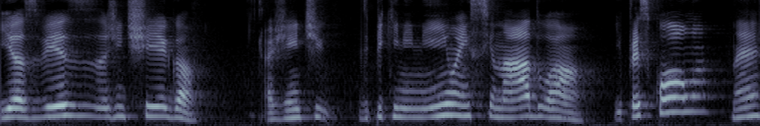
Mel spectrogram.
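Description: Her bright, sharp voice sits at a fairly high pitch, with lively intonation at a moderate pace. This woman's loudness swings widely. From Brazil, Curitiba. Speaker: mechanical engineer and manager. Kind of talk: interview.

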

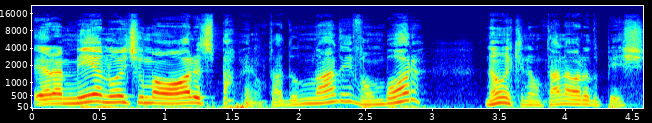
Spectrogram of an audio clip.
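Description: A man speaks at a very fast pace with a high pitch and very wide pitch swings. The recording is very clean, with a silent background. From Porto Alegre, Rio Grande do Sul, Brazil. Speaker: singer and songwriter. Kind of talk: casual interview chat.

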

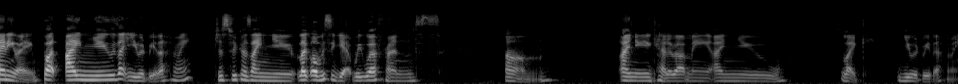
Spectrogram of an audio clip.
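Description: With an Australian accent, a woman at medium pitch talks at a fairly quick pace, her loudness swinging widely and her pitch varying in an ordinary way, broken by long, frequent pauses. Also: very clean recording, silent background. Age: 20s. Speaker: podcast co-host. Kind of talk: casual chat.

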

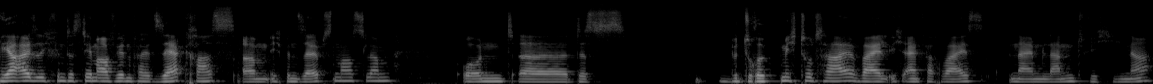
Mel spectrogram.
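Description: At a very slow pace, a man speaks in a fairly high, monotone voice with flat intonation. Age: 20s. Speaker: university student. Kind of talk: casual chat.

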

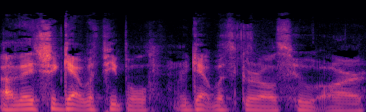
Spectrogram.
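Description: A man speaks at a moderate pace with a fairly low pitch and ordinary pitch variation. His voice is somewhat breathy, against a quiet background. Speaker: documentary maker. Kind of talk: casual interview conversation.

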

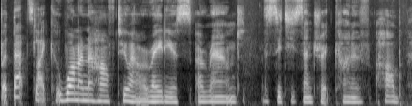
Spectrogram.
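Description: The speech moves at a moderate pace with fairly even intonation. Noticeable background noise is present. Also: woman, very deep, low pitch for a woman, dry, close sound with no echo. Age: 40s. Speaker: cellist and music teacher. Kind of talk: interview. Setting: video call.

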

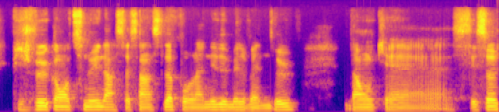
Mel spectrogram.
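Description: A man with a Quebec accent, a dark, mellow tone and fairly even intonation, against a quiet background. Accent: Québécois French. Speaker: podcast host and fitness coach. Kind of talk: solo podcast monologue. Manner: hesitant, many filler words.

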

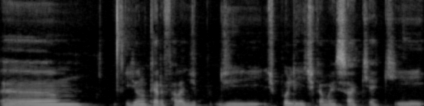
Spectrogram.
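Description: Dark and mellow in tone, a man talks at a fairly slow pace with a medium pitch. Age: 20s. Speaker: podcast host. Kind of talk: casual solo commentary. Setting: home recording, video podcast. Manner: halting, frequent repetitions.

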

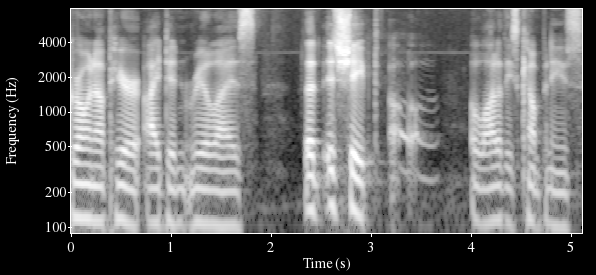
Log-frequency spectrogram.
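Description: In a Pacific Northwest accent, a man talks at a fairly slow pace with a medium pitch and fairly even intonation, on a very clean recording with a silent background. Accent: Pacific Northwest American. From Spokane, Washington. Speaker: podcast co-host. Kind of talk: casual chat.

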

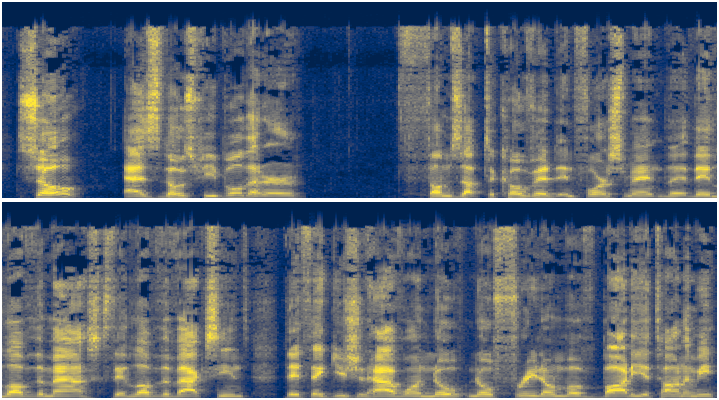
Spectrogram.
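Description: A loud man's voice at a medium pitch with monotone, flat intonation, moderate in pace, on a very clean recording with a silent background. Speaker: podcast co-host. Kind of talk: casual chat.

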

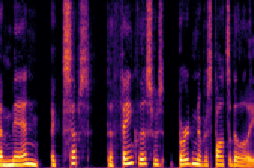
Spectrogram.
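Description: A woman with a plain, everyday voice and an American accent, fairly high in pitch with ordinary pitch variation and a fairly quick pace, on a very clean, dry, close recording with a silent background and no echo. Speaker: podcast co-host discussing a novel. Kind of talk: casual chat.

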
